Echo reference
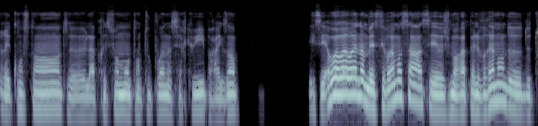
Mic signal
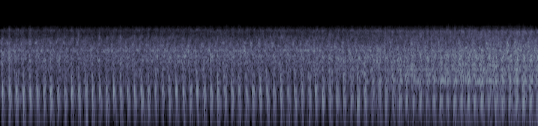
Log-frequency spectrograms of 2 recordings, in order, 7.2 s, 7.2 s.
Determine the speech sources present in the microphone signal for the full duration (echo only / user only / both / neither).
neither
